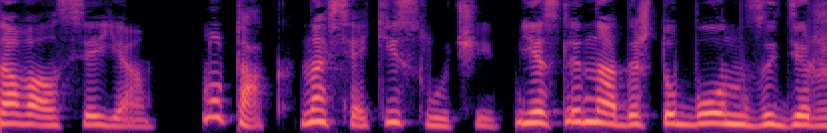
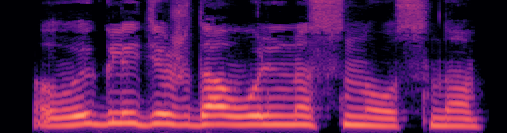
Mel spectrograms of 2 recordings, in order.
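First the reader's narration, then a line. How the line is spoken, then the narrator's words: Absent, detached tone. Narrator (Russian): поведал мне отсутствующим тоном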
